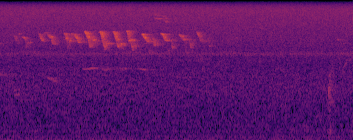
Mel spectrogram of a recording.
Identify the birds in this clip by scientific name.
Myioborus miniatus, Icterus chrysater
